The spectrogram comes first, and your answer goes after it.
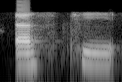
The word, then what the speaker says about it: Staplin: are amazing called staka which is spelled s-t-a-p-l-i-n like staplin right um and that they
